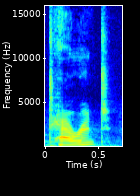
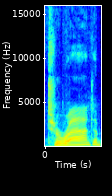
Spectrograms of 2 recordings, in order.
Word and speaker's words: Tarrant: wasn't sure we haven't heard this fellow's name pronounced so in australian media they're calling him brenton tarrant terence thank you very much it looked like durant but i will correct myself going forward now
